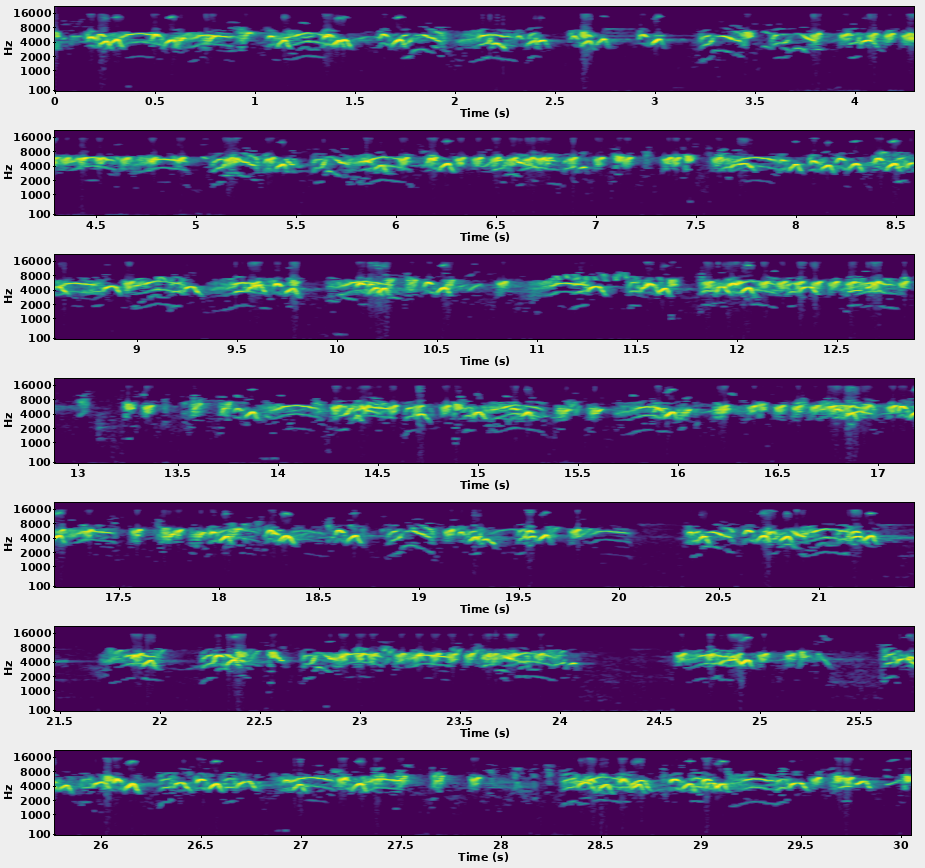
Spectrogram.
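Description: Sunbird (burung matari) song played as a bird-lure recording: a dense, fast stream of high twittering chirps, dropping out briefly about twenty and twenty-four seconds in.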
